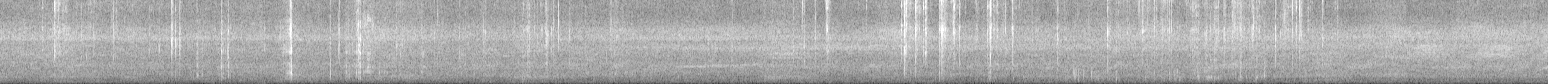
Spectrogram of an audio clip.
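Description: Scattered small clicks and light jingles of fishing tackle being handled while a lure is changed, bunched near the start and again in the middle. A steady hiss runs underneath.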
